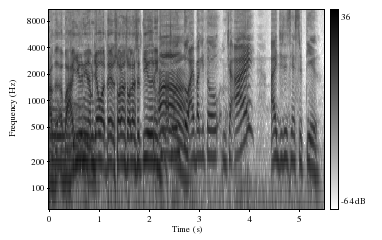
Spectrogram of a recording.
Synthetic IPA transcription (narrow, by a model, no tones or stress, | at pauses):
aɡabaɦajənĩlamə̃ɲd͡ʒawap̚t̪ajoʔsoalansoalans̬ət̪iənit͡ʃont̪ɔajbaɡit̪omat͡ʃaʔaj | ajd͡ʒənisjasət̪iə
